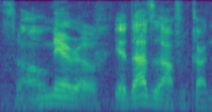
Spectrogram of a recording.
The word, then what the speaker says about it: Nero: yeah so you said narrow though yes so um kids that I hear your pronunciation here we usually pronounce that Nero but I want to say it the way you say it so narrow yeah that's the African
